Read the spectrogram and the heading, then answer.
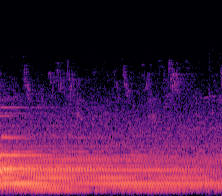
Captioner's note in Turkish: Kuş cıvıltısı sesi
